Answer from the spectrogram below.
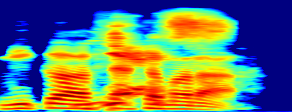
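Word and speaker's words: Meiko Satomura: Yoshi legend Miko Satomura. Have I pronounced that correctly? – You have. Miko Satomura. Or Satomura Miko.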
